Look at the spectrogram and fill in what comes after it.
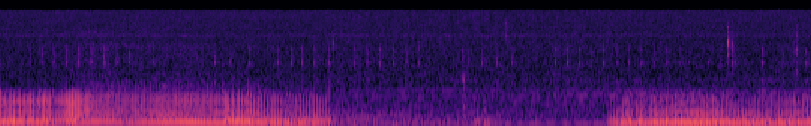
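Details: Angry mother cat defending her newborn kitten from her jealous sister, growling to banish her. Two long, low rumbling growls with uneven pitch are separated by a quiet pause of about a second and a half.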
